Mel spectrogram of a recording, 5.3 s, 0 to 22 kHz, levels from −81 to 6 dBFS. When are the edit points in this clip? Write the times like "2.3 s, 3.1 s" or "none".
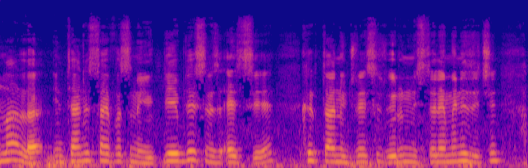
3.0 s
